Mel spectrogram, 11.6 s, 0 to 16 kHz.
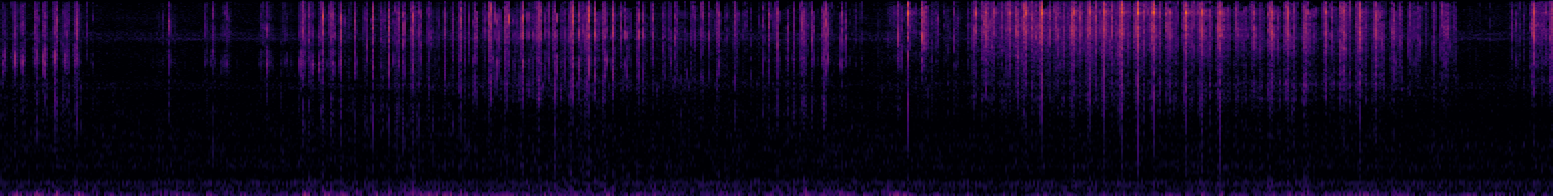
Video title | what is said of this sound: ASMR - Seiko SBDC053 Watch Sounds (Whispers, Tapping, Scratching, and Turning) | Now the bracelet is jingly, just a bit. However, it's a very dense sounding jingly sound, which is quite interesting.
